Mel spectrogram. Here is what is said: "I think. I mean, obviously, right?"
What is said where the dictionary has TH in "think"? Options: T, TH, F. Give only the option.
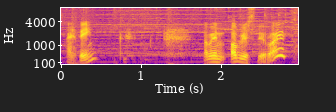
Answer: TH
